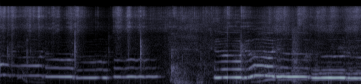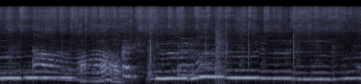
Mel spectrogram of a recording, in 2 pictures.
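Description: Egg shakers rattling as toddlers shake them, under a voice singing a simple tune in held notes that step up and down. A child's voice briefly wavers in about two-thirds of the way through.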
